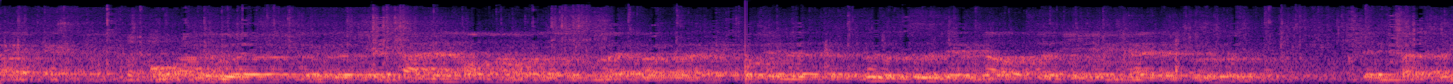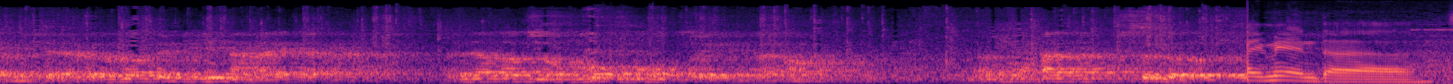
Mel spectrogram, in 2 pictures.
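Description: A middle-aged man speaks calmly into a microphone in a room with some echo.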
